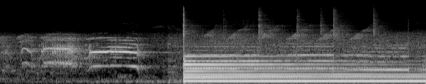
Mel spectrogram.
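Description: A rooster crowing once, then, a little under two seconds in, music cuts in suddenly: a held chord with light percussion ticks over it.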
